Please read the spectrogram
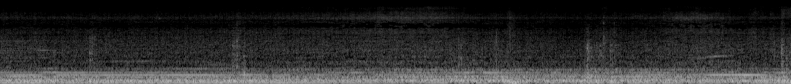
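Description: Yanmar mini excavator's diesel engine running steadily while its hydraulic arm lifts a bucket of dirt over a dump truck and swings back, with a few faint clicks.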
